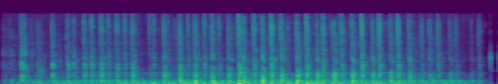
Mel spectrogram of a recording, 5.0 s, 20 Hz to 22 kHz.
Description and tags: Shaking Plastic Object
Weird plastic/metallic rumbling. Recorded in stereo with RODE NT4 + ZOOM H4.
metal, metallic, noise, plastic, rumble, rumbling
